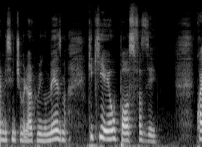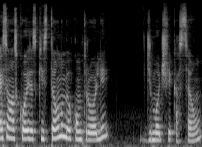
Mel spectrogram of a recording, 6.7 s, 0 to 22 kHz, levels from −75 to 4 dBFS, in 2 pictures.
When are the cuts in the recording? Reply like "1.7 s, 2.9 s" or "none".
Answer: none

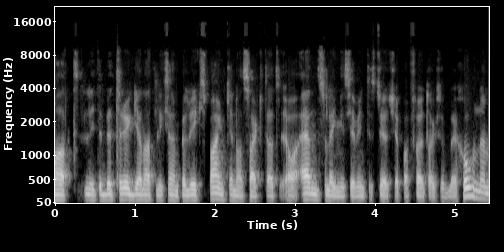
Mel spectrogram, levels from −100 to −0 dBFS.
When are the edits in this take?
none

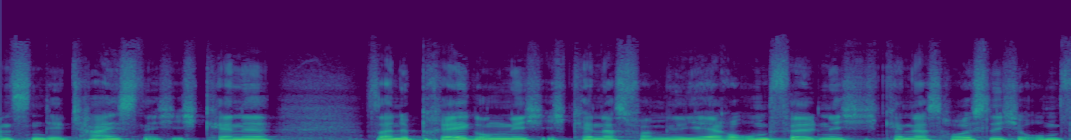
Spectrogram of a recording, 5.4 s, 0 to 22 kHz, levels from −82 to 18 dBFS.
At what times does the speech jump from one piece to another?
none

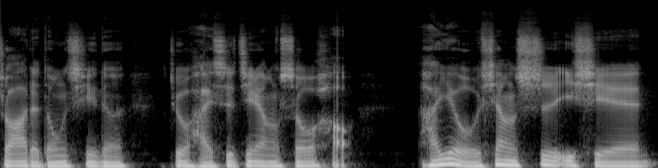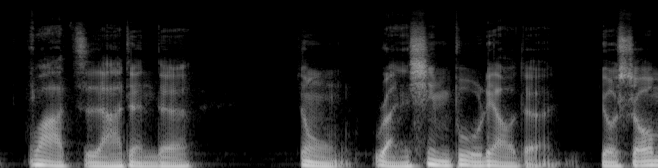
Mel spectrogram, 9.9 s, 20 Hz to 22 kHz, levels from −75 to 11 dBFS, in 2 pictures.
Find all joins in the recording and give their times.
5.9 s

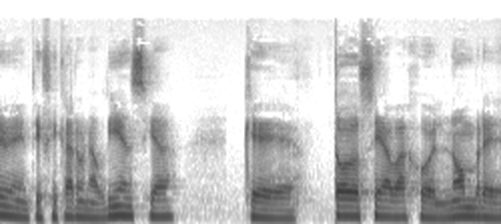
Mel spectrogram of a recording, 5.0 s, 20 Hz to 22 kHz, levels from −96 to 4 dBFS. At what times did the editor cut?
2.3 s

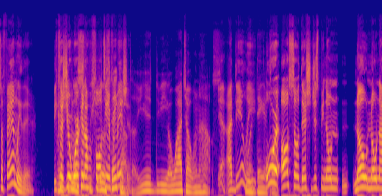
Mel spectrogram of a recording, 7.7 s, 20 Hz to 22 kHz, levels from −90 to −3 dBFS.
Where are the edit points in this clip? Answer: none

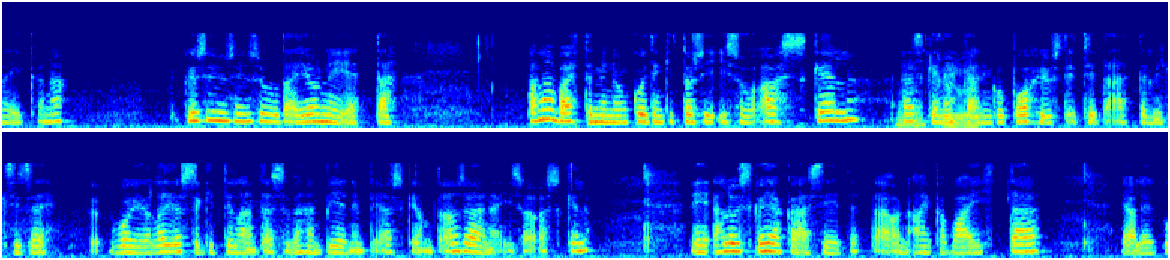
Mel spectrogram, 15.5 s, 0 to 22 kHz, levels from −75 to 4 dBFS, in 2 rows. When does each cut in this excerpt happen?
13.4 s

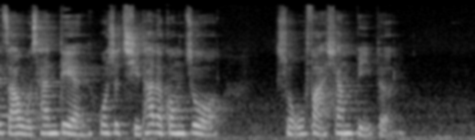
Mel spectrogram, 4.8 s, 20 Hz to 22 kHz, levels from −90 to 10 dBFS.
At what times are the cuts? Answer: none

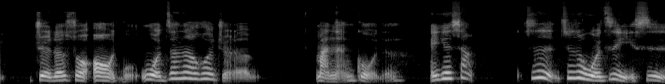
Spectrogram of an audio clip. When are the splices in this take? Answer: 1.2 s, 4.3 s

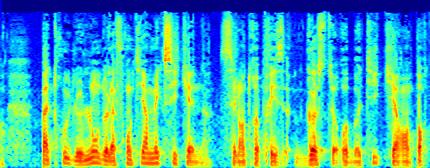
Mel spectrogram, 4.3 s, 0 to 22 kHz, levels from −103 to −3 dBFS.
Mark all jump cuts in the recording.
2.1 s

